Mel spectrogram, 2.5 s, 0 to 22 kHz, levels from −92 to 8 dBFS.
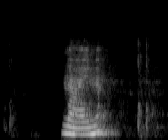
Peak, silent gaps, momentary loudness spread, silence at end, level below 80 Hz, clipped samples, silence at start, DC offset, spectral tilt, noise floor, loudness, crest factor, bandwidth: -12 dBFS; none; 13 LU; 0.9 s; -82 dBFS; under 0.1%; 0.95 s; under 0.1%; -9.5 dB/octave; -88 dBFS; -27 LUFS; 18 dB; 5.6 kHz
